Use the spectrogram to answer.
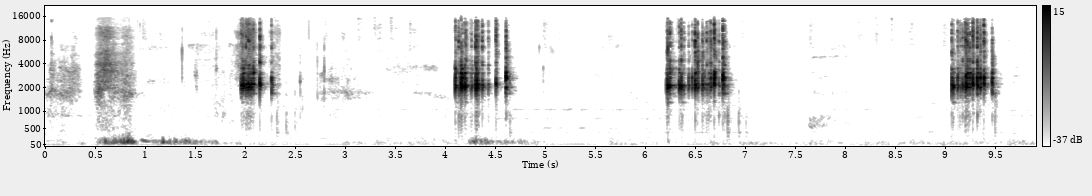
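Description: Dice clatter across a table during a tabletop role-playing game in four short, bright rattling bursts, spaced a couple of seconds apart, with quiet stretches between rolls.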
